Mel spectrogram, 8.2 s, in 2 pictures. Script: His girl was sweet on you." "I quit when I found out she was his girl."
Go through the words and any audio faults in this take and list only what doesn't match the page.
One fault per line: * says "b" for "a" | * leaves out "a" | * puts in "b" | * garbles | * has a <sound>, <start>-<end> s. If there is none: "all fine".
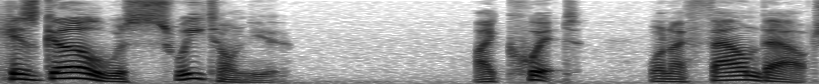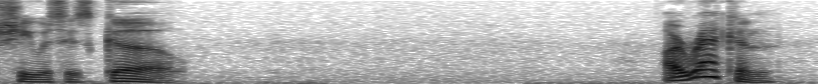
* puts in "I reckon"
